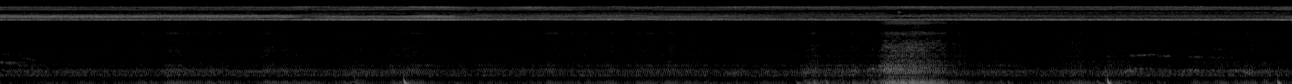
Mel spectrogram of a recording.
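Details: Nebuliser used for cough: the compressor runs with a steady mechanical hum and a high whine, with one brief rustling bump.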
